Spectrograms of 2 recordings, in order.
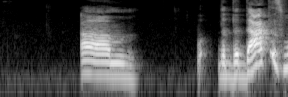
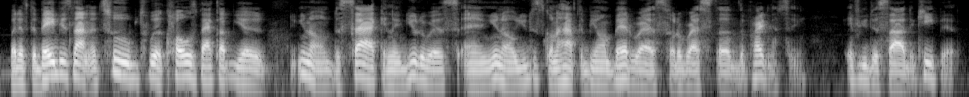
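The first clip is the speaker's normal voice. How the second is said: ordinary talk, nothing marked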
